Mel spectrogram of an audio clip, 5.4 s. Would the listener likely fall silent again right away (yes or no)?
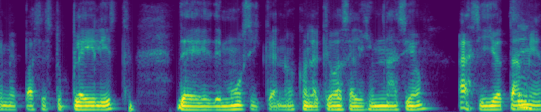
yes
